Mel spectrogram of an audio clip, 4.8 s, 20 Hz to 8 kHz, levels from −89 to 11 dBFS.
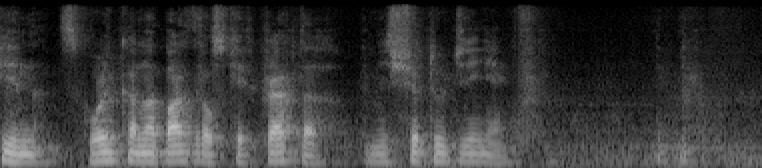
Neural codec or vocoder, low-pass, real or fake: codec, 16 kHz in and 24 kHz out, 0.6 kbps, FocalCodec, streaming, 4096 codes; 7.2 kHz; fake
